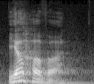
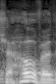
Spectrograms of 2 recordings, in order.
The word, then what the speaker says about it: Yehovah: There is no J in Hebrew. It's a Y. And it would be pronounced Yehovah. And the irony of that is that we call it Jehovah, the God of who keeps his promises.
